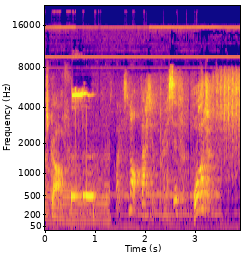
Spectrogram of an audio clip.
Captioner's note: ping ping!; ping!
